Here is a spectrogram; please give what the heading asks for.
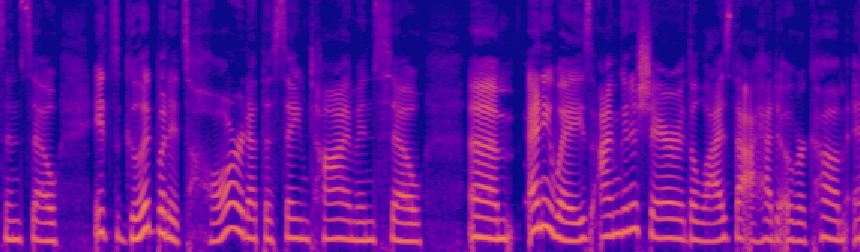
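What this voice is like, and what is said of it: Slightly hoarse voice. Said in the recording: “my voice is actually a little hoarse ... I have lost a little bit of my voice”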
